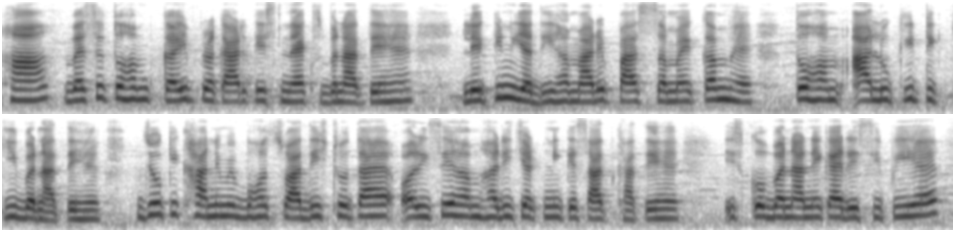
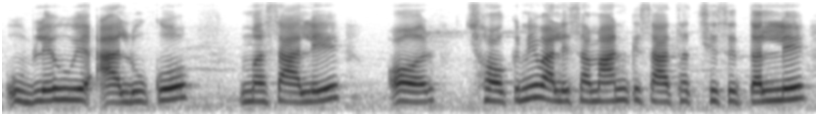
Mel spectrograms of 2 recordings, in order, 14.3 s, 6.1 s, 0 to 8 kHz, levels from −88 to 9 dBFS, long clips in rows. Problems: constant background noise, background conversations at intervals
